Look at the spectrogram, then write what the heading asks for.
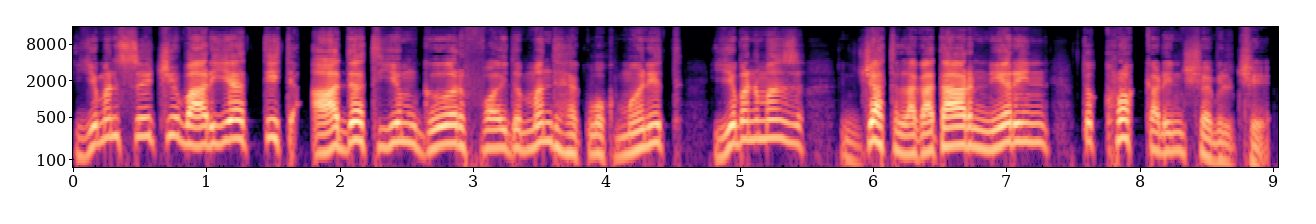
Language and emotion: Kashmiri, neutral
